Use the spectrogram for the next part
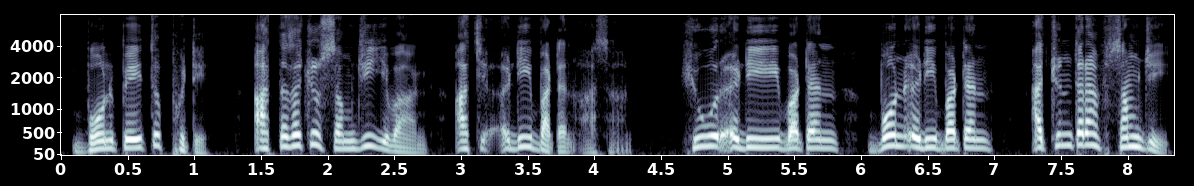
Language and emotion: Kashmiri, neutral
